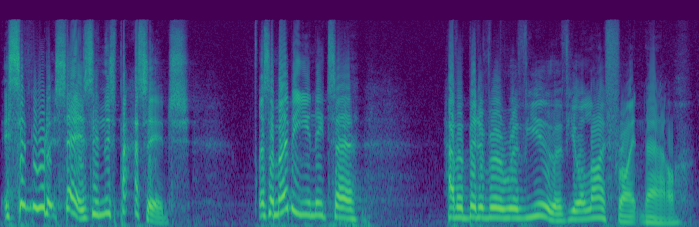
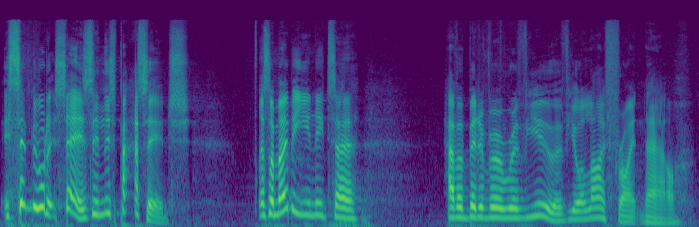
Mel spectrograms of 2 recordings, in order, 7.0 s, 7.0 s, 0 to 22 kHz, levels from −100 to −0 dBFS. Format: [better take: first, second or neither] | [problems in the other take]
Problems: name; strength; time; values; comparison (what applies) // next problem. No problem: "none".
second | distortion; heavy; 7 dB below the speech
